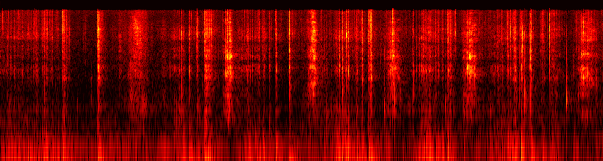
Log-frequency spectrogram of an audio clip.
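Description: A solid, dry purple bar of soap is held in the hand and shaved with a utility blade, with other soaps lying untouched nearby. Quick, crisp scraping strokes come one after another, each a short bright rasp that dies away almost at once. A steady low rumble sits beneath them.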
